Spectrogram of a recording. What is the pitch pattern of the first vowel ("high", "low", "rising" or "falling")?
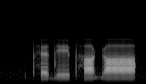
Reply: low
